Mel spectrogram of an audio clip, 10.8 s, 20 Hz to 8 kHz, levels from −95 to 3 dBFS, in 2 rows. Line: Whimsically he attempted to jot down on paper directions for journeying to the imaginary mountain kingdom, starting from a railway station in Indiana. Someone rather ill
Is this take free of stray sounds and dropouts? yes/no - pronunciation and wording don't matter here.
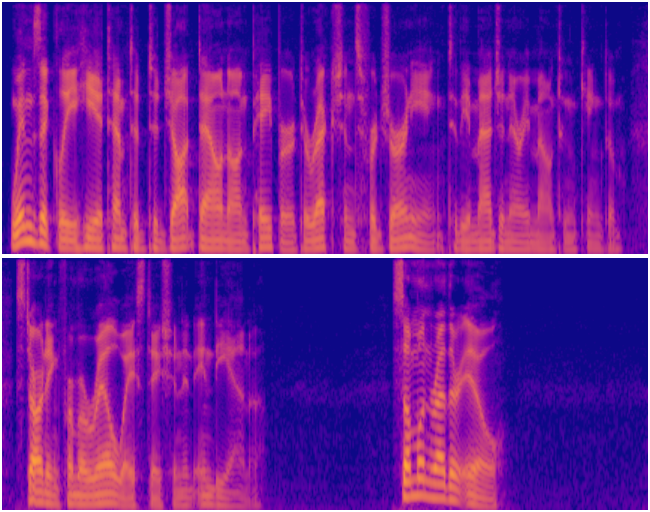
yes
